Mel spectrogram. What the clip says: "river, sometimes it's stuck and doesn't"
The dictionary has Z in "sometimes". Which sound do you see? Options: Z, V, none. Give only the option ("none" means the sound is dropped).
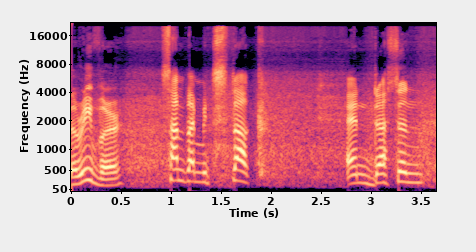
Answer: none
